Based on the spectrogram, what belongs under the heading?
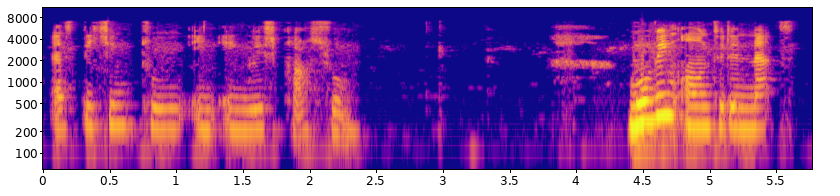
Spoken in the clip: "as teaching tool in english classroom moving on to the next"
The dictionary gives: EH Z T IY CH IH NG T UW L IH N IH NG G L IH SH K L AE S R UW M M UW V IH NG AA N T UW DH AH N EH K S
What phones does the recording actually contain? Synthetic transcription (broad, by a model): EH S T IY CH IH NG T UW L IH N IH NG G L IH SH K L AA S R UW M M UW V IH NG AA N T UW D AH N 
